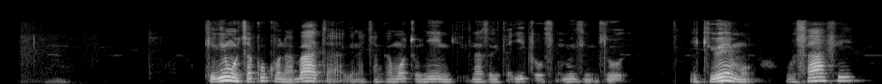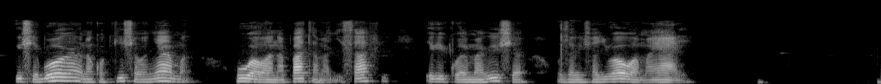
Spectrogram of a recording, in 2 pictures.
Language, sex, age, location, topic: Swahili, male, 18-24, Dar es Salaam, agriculture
